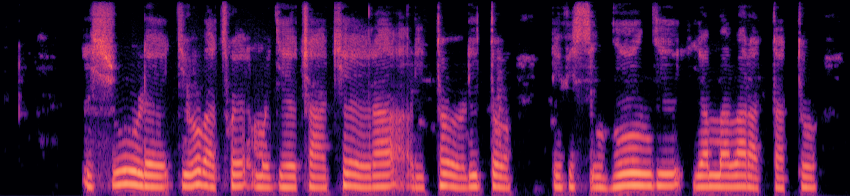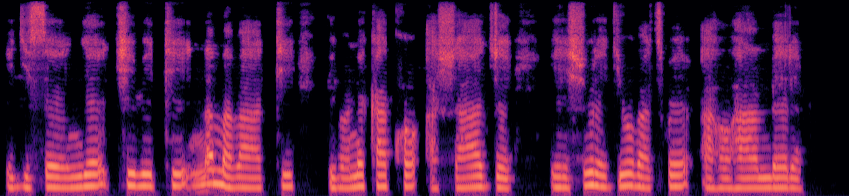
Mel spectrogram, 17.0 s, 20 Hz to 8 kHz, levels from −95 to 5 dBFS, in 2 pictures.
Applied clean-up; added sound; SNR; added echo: none; none; none; none.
